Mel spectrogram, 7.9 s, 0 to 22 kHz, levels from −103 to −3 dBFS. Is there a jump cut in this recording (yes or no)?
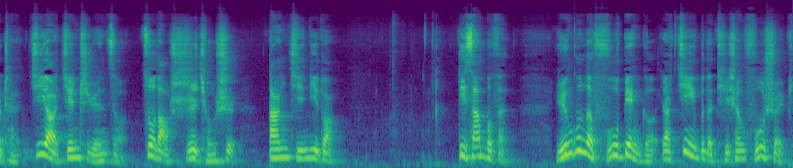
yes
